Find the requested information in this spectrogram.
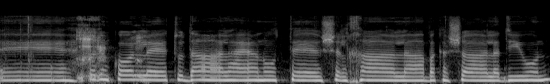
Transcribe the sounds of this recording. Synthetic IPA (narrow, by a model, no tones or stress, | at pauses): eko̞d̪emko̞let̪od̪aːlhajanut̪eʃelχalabakaʃalad̪ijun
